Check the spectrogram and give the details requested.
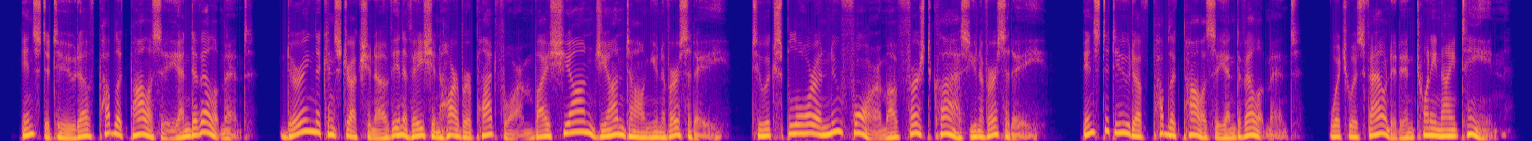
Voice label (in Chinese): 英文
